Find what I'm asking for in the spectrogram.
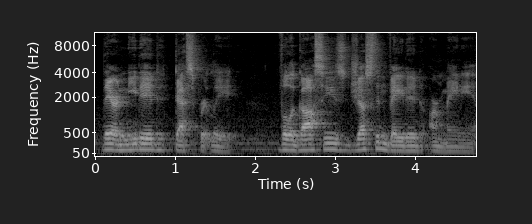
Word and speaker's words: Vologases: Vologases. – Yeah, Vologases, yeah. I think it's just it's the way I've always pronounced it.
